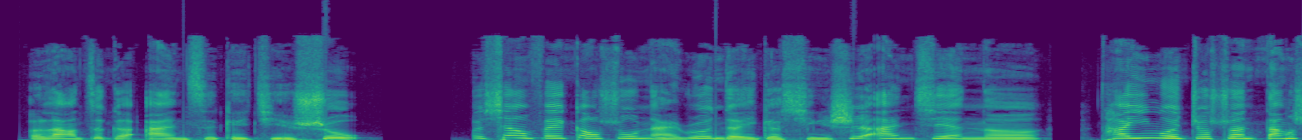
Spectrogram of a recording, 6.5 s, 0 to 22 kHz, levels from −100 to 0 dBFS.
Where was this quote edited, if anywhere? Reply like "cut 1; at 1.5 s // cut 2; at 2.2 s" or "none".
none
